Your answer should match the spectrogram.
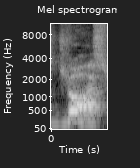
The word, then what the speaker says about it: Jwsh: just cracked me up it took me a while to figure out how to pronounce it but yeah it's josh murdock um the bandit henchmen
